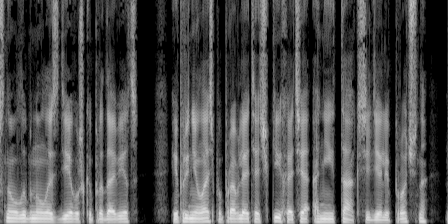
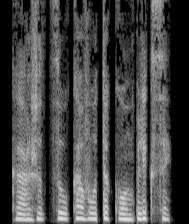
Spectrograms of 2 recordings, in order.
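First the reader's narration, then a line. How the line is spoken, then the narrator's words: Meaningful whisper. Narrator (Russian): многозначительно шепнула на ухо Артуру Аня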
